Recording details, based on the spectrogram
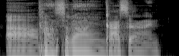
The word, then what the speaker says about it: Considine: Considine.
